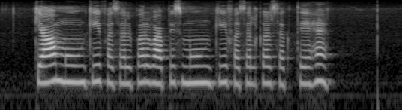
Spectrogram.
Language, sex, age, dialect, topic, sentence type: Hindi, female, 25-30, Marwari Dhudhari, agriculture, question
